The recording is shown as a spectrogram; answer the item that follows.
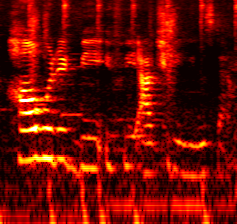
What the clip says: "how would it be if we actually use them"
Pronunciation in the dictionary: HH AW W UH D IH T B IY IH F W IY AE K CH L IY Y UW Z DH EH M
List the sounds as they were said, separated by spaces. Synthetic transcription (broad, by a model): HH AW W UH D IH T B IY IH F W IY AE K CH L IY Y UW Z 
